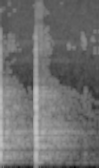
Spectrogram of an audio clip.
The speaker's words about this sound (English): She knocks.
